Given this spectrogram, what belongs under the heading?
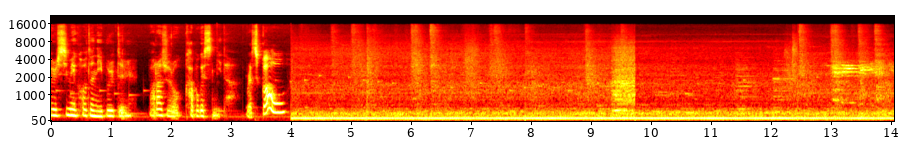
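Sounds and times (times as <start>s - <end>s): low machine hum: 4.0s - 14.0s.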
